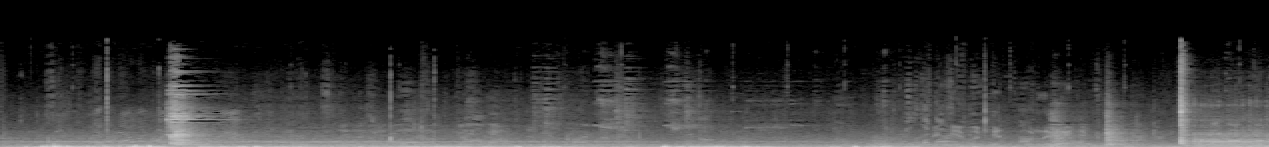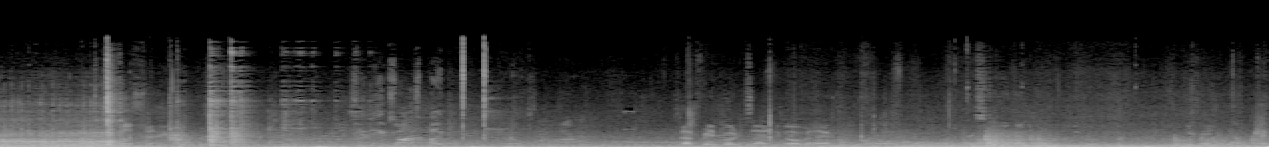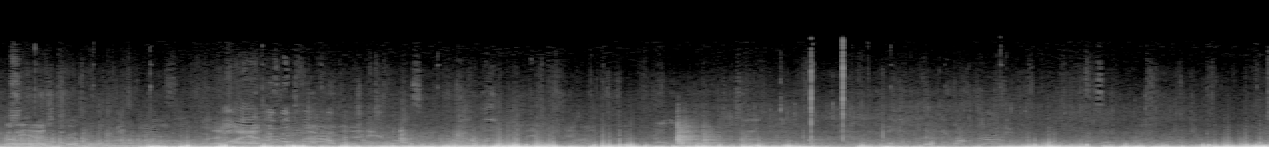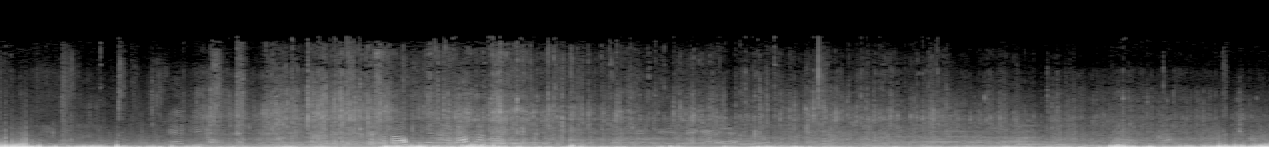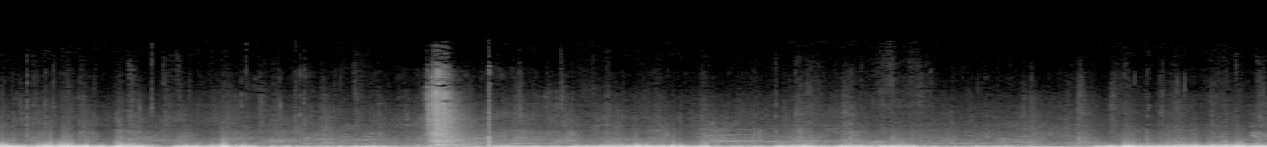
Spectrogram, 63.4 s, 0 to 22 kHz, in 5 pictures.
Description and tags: Woods Hole Ferry Dock, Sept 5 2010
Workers at the ferry dock, Woods Hole Steamship Authority, Massachusetts. Recorded using a Zoom H2.
dock, exhaust-pipe, Ferry, field-recording, ramp, steamship, winch, Woods-Hole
